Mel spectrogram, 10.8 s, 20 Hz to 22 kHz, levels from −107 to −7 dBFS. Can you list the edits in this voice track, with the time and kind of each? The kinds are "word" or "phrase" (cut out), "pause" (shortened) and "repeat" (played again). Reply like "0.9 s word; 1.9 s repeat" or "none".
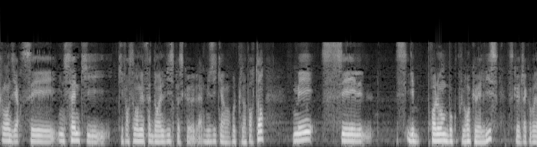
2.2 s pause; 6.3 s pause; 8.5 s pause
